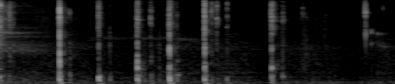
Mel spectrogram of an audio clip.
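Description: Computer keyboard keys tapped in short, separate clicks, about ten sharp keystrokes spread unevenly across a few seconds, close and fairly quiet over a low hiss.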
